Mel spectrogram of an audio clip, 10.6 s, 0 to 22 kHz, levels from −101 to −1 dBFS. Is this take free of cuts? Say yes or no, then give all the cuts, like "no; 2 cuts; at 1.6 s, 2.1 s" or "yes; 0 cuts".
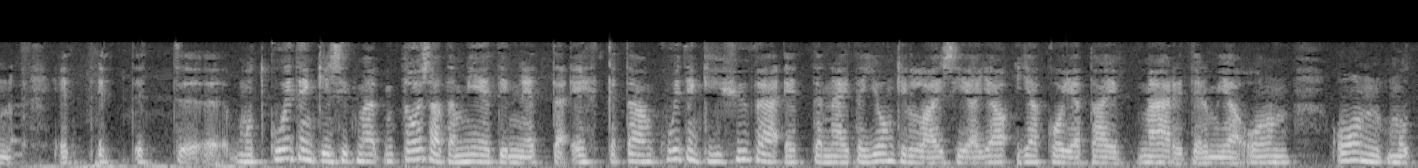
yes; 0 cuts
